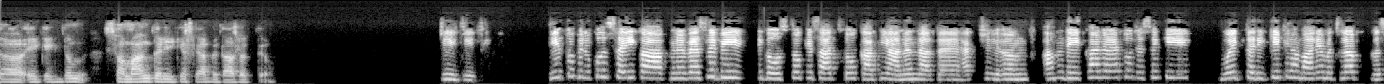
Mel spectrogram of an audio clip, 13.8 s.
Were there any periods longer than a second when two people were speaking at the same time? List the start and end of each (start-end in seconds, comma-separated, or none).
none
